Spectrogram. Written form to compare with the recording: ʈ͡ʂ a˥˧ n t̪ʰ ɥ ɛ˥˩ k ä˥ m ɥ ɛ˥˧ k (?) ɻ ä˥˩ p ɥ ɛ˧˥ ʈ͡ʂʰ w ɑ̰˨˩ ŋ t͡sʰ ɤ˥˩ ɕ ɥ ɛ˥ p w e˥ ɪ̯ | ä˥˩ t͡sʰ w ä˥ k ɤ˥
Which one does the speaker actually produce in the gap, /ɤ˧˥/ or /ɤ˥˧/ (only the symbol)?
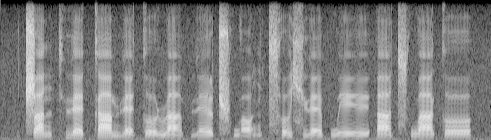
ɤ˥˧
